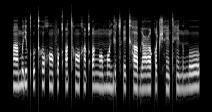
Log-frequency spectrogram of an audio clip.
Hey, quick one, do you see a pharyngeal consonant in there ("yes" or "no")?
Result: yes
